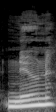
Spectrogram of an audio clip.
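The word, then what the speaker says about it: Nuun: I often recommend noon sports tabs. That's spelled nu n sports tabs that contain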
